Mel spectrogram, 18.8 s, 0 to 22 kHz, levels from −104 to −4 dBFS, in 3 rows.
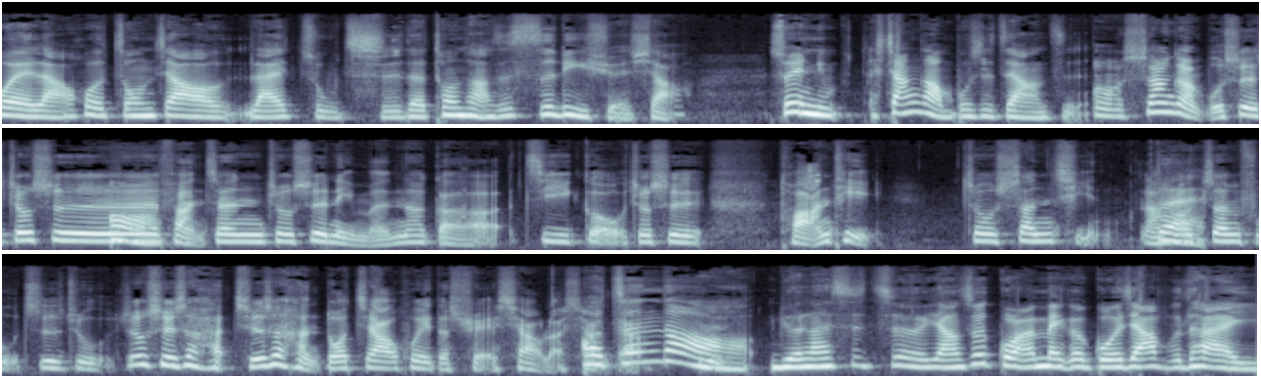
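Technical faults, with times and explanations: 1.97–2.01 s, 8.59 s and 10.31–10.37 s: corrupt frame decoded. Each is a brief noisy blip where damaged bits in the compressed stream were decoded as if valid. Misread gains and codes put energy at the wrong frequencies for about the length of the damaged frames, which sounds like roughly two frames at the first and last events and one at 8.59 s. The blips peak at about -25, -20 and then a much louder -5 dBFS.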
